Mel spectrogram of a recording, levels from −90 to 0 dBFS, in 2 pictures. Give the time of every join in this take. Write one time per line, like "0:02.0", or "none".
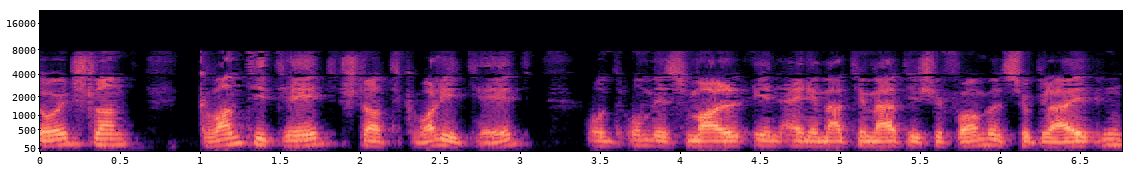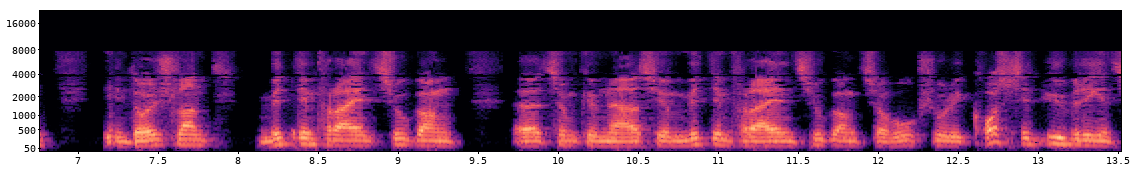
none

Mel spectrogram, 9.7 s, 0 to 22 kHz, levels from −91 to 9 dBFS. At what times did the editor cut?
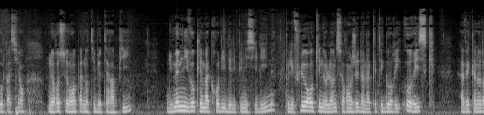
0:05.7

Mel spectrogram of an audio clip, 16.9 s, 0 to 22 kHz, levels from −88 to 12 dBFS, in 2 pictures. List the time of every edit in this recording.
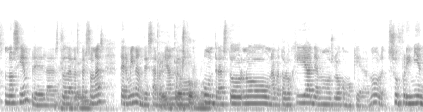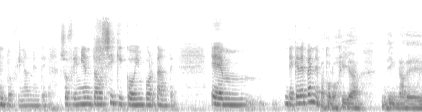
0:14.9

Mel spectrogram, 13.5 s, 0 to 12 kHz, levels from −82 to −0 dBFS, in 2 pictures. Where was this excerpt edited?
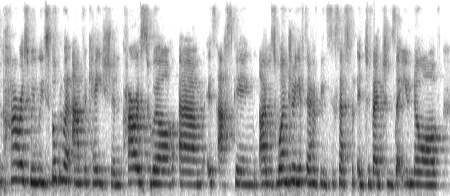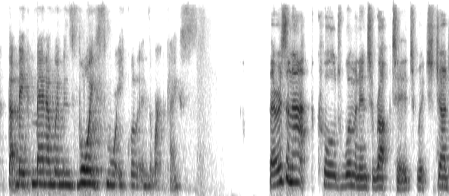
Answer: none

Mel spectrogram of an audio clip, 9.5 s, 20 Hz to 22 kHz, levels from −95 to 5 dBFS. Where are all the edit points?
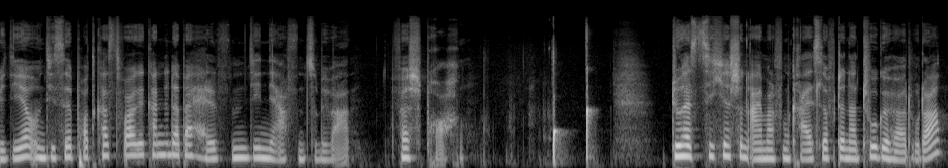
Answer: none

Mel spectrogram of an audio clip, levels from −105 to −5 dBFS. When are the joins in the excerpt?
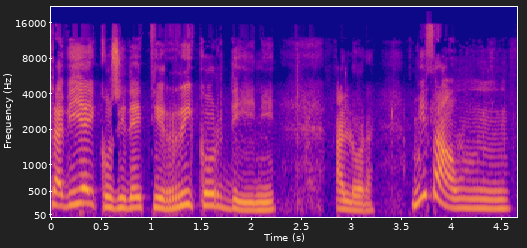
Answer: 0:02.7

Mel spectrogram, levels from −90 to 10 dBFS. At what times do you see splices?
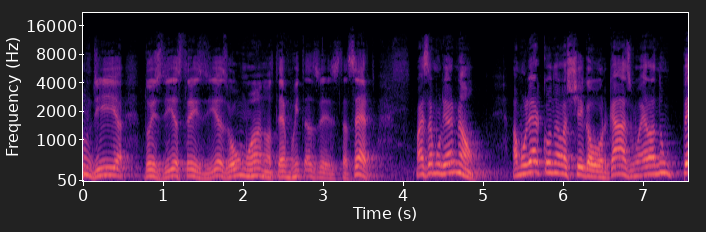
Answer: none

